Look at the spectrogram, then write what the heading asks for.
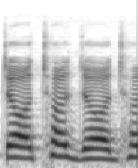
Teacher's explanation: च छ ज झ जो आपका है वो स्पर्श संघर्षी व्यंजन है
